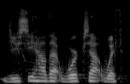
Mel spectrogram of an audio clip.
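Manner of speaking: ordinary talk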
